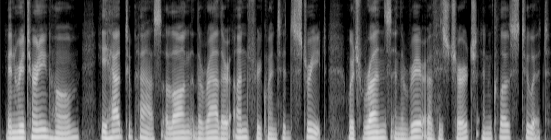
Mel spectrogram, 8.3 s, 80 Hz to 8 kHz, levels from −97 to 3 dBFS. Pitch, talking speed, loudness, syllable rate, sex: 125 Hz, 175 wpm, -18 LUFS, 4.3 syllables/s, male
